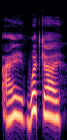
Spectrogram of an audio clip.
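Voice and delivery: high-pitched mom voice on the phone. Pretend.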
